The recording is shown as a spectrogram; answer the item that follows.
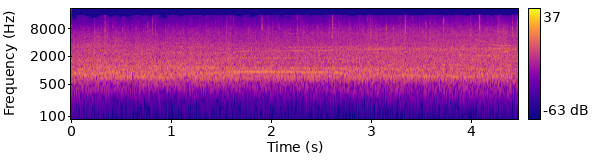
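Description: Crowd cheering and applauding in a steady wash of noise, with a thin held tone rising above it about halfway through.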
